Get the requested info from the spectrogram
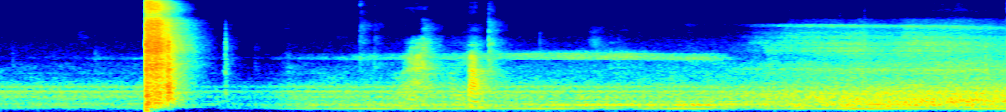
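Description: Sharp multi-pump air rifle with a suppressor firing once after four pumps: a single sharp shot about one and a half seconds in, with a short ring-out. A few faint clicks follow.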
